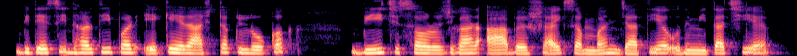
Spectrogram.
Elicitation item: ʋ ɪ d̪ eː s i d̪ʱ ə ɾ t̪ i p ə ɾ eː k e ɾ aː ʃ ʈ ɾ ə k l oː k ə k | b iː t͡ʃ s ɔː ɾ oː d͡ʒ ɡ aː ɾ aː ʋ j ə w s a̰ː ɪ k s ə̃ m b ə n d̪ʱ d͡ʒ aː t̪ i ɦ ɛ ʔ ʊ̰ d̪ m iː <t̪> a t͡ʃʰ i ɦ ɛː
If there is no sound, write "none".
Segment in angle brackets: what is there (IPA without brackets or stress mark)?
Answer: t̪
